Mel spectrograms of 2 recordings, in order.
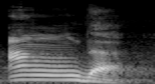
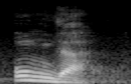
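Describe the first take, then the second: First: The first vowel is a. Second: The first vowel is u. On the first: "Boleh dibaca fathah, bunyinya angda" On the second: "Boleh dibaca dhammah menjadi ung"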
